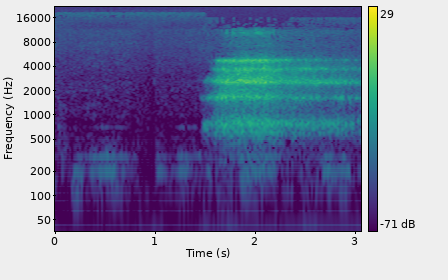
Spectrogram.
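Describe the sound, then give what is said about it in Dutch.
A long, hissing inhale through the nose during a guided breathing exercise begins about halfway through and holds steady and fairly loud to the end, after softer, low murmurs. “En door de mond. Adem in door de neus.”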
